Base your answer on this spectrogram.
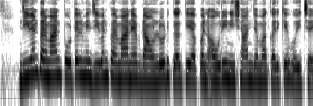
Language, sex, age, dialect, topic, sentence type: Magahi, female, 51-55, Western, banking, statement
